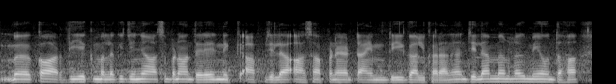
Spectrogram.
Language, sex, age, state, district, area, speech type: Dogri, male, 18-30, Jammu and Kashmir, Reasi, rural, spontaneous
